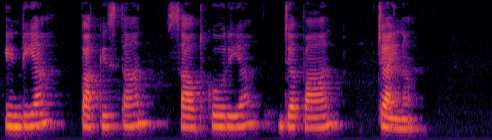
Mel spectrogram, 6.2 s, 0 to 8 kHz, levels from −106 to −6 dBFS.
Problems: none marked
